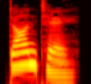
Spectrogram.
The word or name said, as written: daunte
